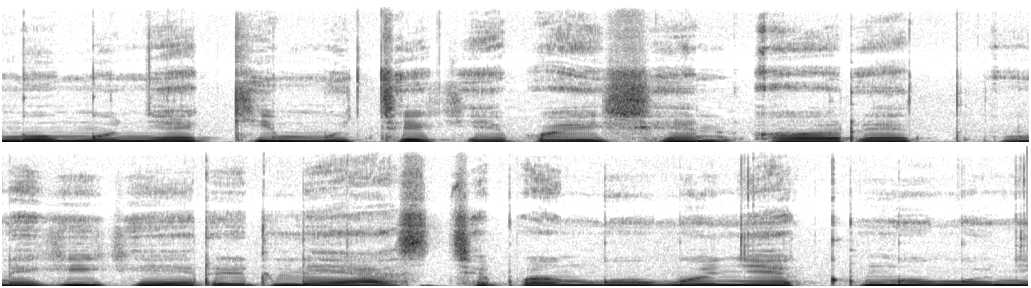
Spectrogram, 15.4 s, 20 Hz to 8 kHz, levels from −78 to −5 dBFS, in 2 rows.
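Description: From start to finish the speech runs at about 0.36 times normal speed and sits roughly 17.6 semitones low, slow and deeply dragged. That is a wrong sample rate, consistent with 44.1 kHz material played back at 16 kHz without conversion.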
